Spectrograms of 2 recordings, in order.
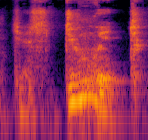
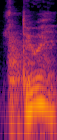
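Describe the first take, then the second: First: Just do it drawn out slow and high; stretched coaxing. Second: Said in the usual way. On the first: Acted. Urging the viewer to click, slow and high.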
